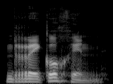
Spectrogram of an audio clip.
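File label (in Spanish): "RECOGEN", Spanish; mekanta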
